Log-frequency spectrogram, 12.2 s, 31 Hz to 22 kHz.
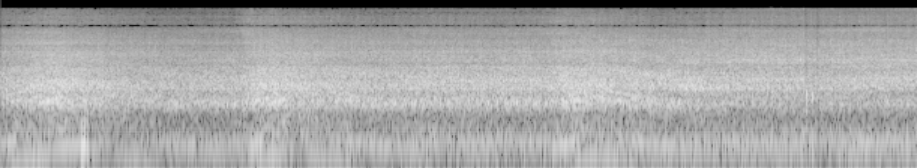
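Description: Freshly rebuilt Ford 2.0 Pinto four-cylinder engine running and revved to check its oil pressure. The revs rise and ease back three times.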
